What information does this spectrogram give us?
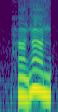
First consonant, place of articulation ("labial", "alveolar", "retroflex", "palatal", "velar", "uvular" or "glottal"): glottal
